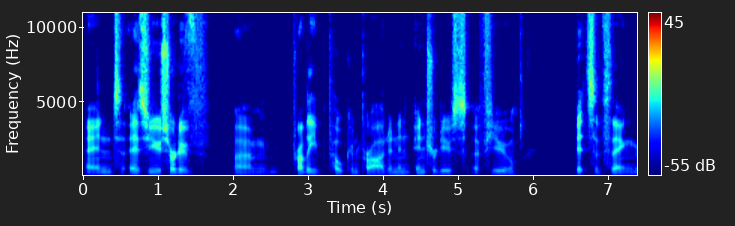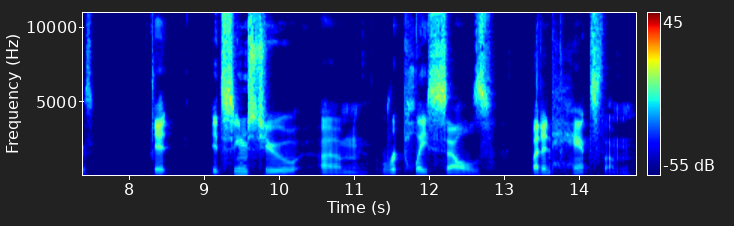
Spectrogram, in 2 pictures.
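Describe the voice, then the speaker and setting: A man narrating a tabletop sci-fi horror game as game master, halting as he thinks aloud. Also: low-pitched, pushed and bright, clear, resonant tone, no room sound, studio quality.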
